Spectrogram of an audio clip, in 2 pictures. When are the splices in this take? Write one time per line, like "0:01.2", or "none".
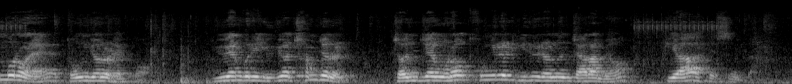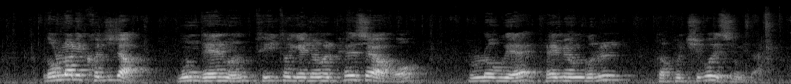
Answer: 0:08.3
